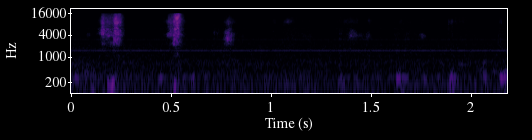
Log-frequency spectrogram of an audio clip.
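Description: Three short, faint scratchy swishes of a paintbrush stroked across a small paper card, all in the first second.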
